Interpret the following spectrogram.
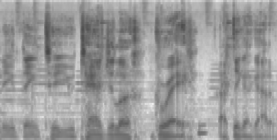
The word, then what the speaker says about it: Tanguler: I should have never said anything to you Tangela gray I think I got it right you're right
